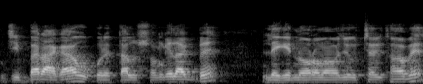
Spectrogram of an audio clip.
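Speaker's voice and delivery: ordinary talk, nothing marked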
